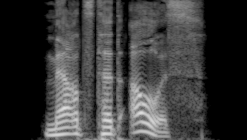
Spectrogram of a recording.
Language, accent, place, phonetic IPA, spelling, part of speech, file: German, Germany, Berlin, [ˌmɛʁt͡stət ˈaʊ̯s], merztet aus, verb, De-merztet aus.ogg
- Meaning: inflection of ausmerzen: 1. second-person plural preterite 2. second-person plural subjunctive II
